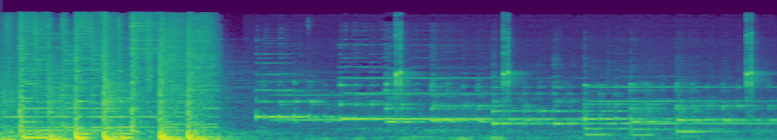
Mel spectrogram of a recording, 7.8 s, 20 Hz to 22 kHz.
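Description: A 17-year-old girl plays the video game Spot Warriors on her mobile phone: a loud burst of rapid, punchy electronic hits, then bright synth bleeps, chimes and clicks sounding one after another in a steady game-like pattern, with no voices.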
